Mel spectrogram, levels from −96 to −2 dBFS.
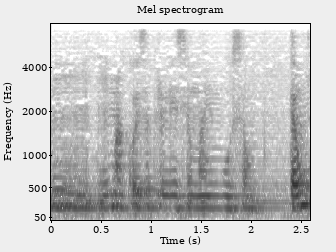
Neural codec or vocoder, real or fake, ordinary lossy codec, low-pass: vocoder, 24 kHz, 100 mel bands, Vocos; fake; none; 7.2 kHz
